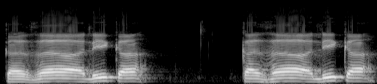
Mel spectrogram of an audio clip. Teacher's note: ذال کے اوپر کھڑا زبر ہے، کھڑا زبر قائم مقام ہے الف کے، اس لیے کھڑا زبر کو ایک الف کے برابر کھینچ کر پڑھیں گے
